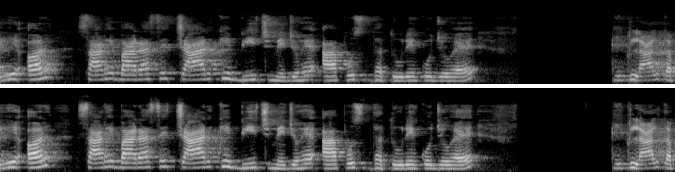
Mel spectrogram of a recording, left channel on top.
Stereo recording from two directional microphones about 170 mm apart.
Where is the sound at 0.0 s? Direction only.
40° right (ahead or behind).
